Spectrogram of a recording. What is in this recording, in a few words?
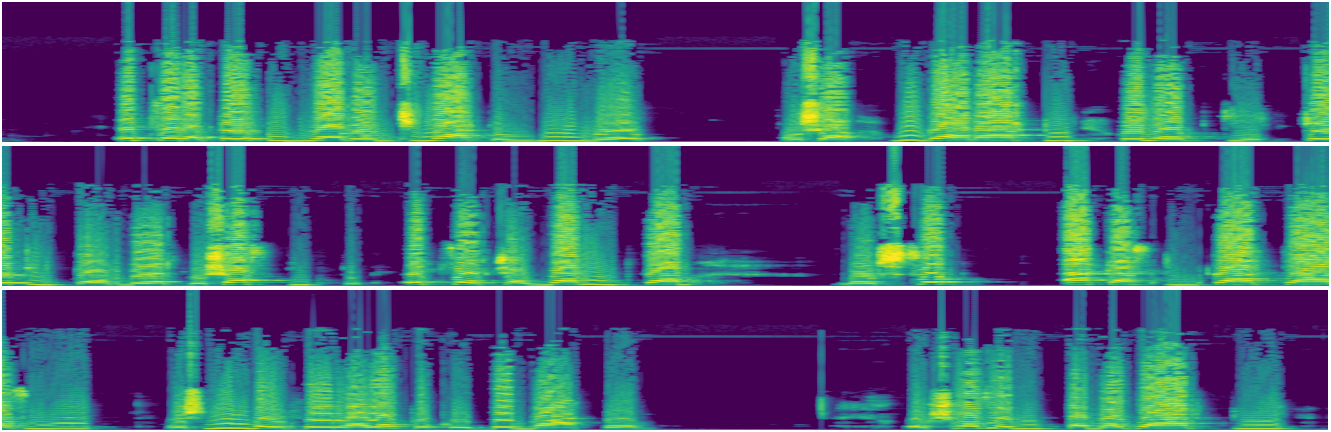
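dialect collection; nyelvjaras gyujtesek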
